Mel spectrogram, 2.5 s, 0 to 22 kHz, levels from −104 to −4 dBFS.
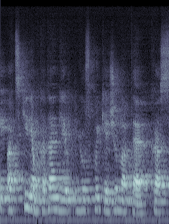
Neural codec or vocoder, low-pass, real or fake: autoencoder, 48 kHz, 128 numbers a frame, DAC-VAE, trained on Japanese speech; 19.8 kHz; fake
